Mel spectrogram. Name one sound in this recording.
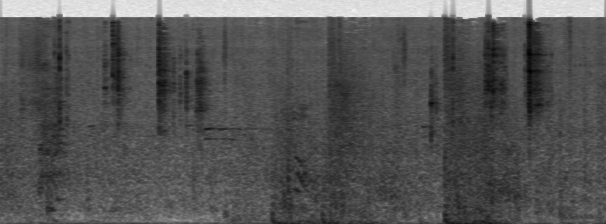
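A revolver's cylinder clicks as it is reloaded.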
